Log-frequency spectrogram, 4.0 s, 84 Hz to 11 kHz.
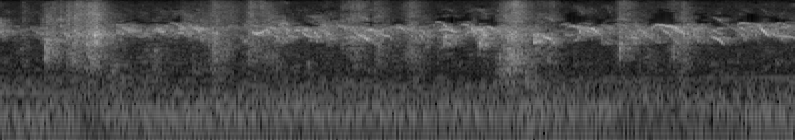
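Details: Brahma chicks hatching in early August 2019 around Kurban Bayramı, many chicks peeping together in shrill overlapping chirps, almost continuous, against a loud low droning hum.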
